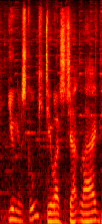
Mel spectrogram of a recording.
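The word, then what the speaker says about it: Djungelskog: And of course, we can't come into IKEA without finding the iconic jungle skog, whereas it's actually pronounced Jungerskog.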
